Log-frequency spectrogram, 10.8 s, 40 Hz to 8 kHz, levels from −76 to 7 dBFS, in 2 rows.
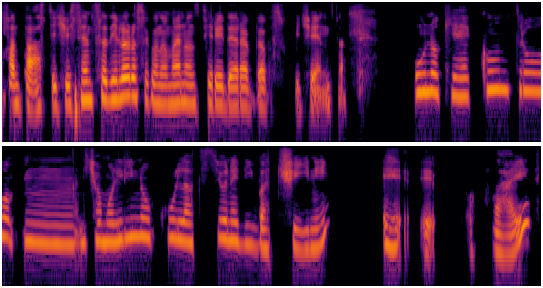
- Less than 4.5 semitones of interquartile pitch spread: No, wide, 5.7 semitones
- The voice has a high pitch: Yes, high, 210 Hz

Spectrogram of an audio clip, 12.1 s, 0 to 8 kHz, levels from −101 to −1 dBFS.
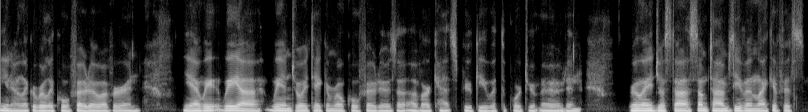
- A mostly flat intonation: Yes, narrow, 1.7 semitones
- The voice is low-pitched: Yes, low, 120 Hz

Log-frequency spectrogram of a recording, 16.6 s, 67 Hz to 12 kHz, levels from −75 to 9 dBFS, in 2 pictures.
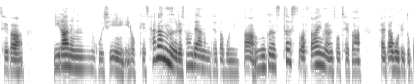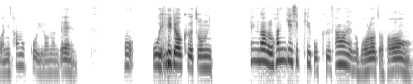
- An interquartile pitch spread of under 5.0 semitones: No, wide, 5.6 semitones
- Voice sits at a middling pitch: Yes, medium, 175 Hz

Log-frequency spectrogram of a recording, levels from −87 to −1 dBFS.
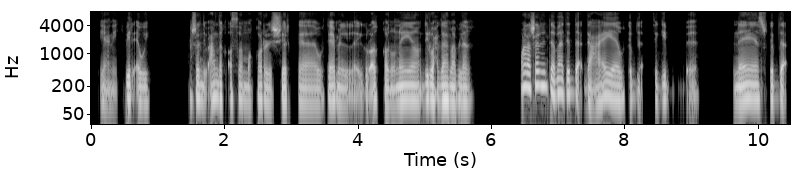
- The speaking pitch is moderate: No, low, 105 Hz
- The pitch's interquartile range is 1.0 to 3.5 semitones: Yes, narrow, 2.6 semitones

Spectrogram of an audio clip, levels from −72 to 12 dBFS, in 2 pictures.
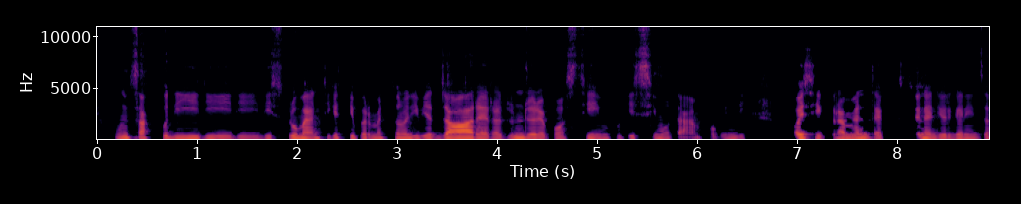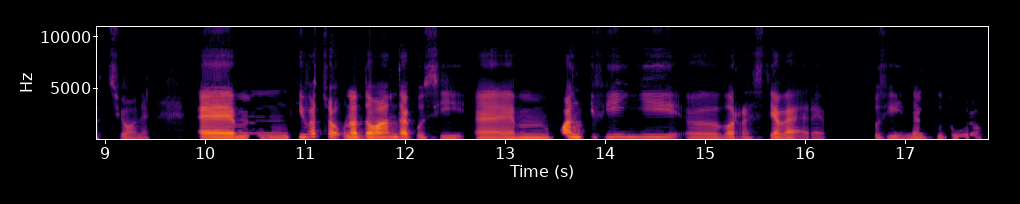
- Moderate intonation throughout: No, narrow, 1.9 semitones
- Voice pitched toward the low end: No, medium, 180 Hz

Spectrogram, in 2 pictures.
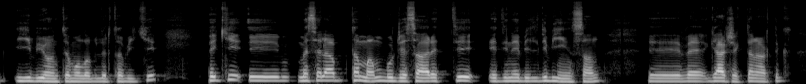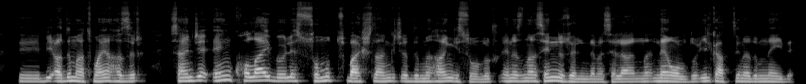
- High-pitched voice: No, medium, 150 Hz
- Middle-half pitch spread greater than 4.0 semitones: No, average, 2.9 semitones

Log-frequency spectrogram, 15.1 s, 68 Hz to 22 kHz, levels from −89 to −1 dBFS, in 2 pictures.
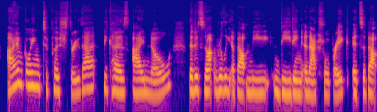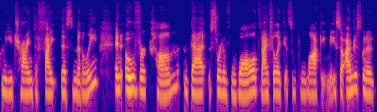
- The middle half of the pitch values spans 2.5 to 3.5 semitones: Yes, average, 2.8 semitones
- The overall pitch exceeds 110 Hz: Yes, medium, 185 Hz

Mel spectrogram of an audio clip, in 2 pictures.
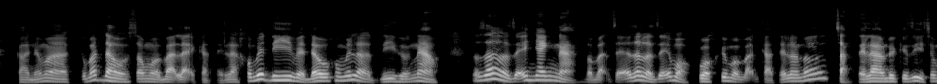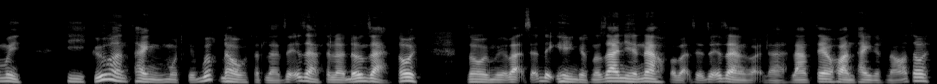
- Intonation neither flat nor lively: No, wide, 6.6 semitones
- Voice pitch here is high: No, low, 135 Hz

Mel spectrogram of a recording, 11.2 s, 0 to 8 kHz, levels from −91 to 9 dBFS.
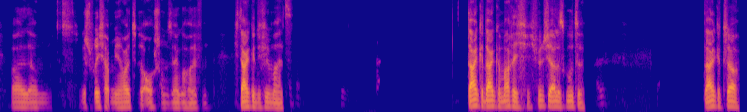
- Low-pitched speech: Yes, very low, 90 Hz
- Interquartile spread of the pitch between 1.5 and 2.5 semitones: Yes, narrow, 2.2 semitones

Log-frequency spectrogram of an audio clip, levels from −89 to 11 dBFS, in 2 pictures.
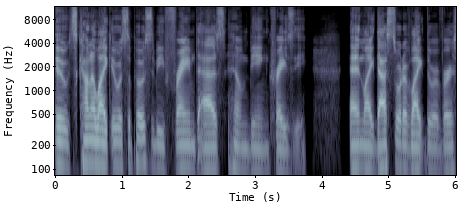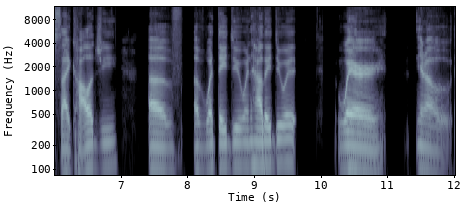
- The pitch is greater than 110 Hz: No, low, 100 Hz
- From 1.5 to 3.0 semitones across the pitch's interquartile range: Yes, narrow, 2.4 semitones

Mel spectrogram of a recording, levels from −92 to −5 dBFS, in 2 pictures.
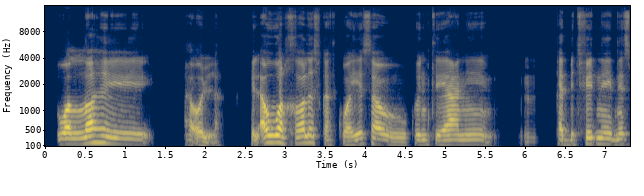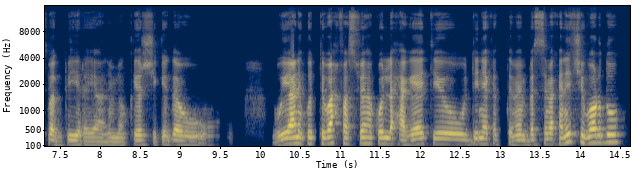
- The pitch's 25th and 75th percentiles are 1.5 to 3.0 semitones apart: No, average, 3.9 semitones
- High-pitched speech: No, low, 135 Hz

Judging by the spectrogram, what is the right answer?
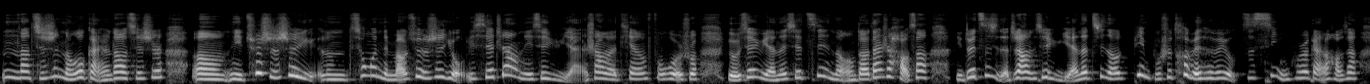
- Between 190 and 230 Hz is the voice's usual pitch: No, very high, 280 Hz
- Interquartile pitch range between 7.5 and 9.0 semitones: No, average, 5.2 semitones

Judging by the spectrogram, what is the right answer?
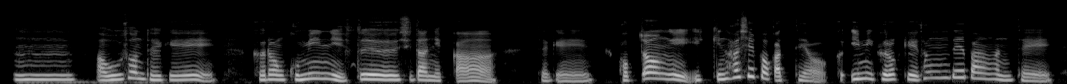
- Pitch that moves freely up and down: No, average, 3.9 semitones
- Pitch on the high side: Yes, high, 220 Hz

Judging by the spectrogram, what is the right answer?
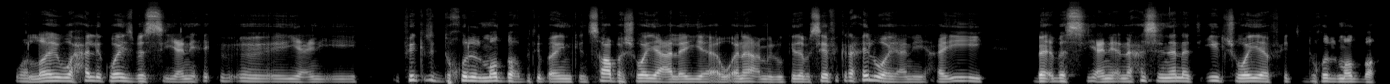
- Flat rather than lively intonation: No, average, 3.7 semitones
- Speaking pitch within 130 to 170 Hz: Yes, medium, 140 Hz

